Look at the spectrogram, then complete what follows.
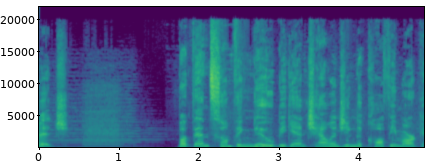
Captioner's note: ship horn honks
